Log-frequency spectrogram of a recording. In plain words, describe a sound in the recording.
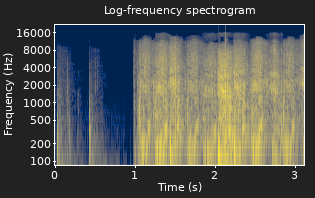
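Someone chews food noisily.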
